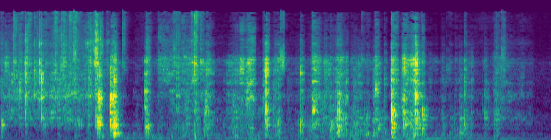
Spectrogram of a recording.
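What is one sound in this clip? A cardboard box scrapes and taps on a table.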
